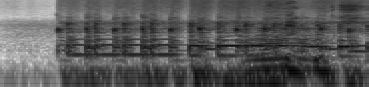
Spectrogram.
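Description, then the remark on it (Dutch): A phone rings with a melodic electronic ringtone that starts abruptly and keeps playing steadily, fairly loud, its bright repeating tones filling the short stretch. “de telefoon ready en ik, eh, ik hallo met wie?”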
